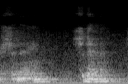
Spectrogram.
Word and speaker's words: Shanann: And I don't want to pronounce her name wrong. Shanann.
